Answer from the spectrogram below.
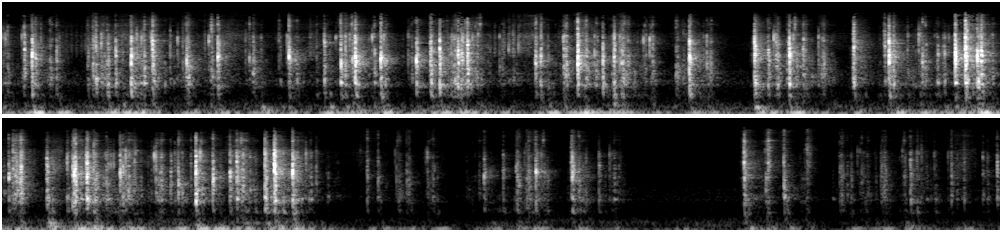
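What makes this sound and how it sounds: Fingertips type fast and continuously on the keycaps of a full-size black plastic computer keyboard resting on a wooden table. Dense, rapid clacking keystrokes carry a bright clatter over a low thump. After about six and a half seconds the typing grows quieter and sparser, with short pauses between bursts.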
